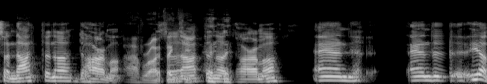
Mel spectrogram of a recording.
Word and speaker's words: Sanatana Dharma: may not know understand what is sanan um sanatana Dharma is that the correct pronounce Nation there close very close actually it's sonana Dharma Sana Dharma and and yeah the thing is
